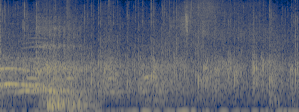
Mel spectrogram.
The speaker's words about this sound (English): I reckon we can give a round of applause for these guys a bit more. That was pretty ordinary.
